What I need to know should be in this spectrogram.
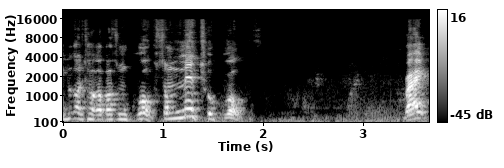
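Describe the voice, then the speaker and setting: A man speaks at a fairly quick pace in a high, raised and projected voice with a bright, sharp tone. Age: 50s. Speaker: podcast host. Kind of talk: casual chat. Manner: fast.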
